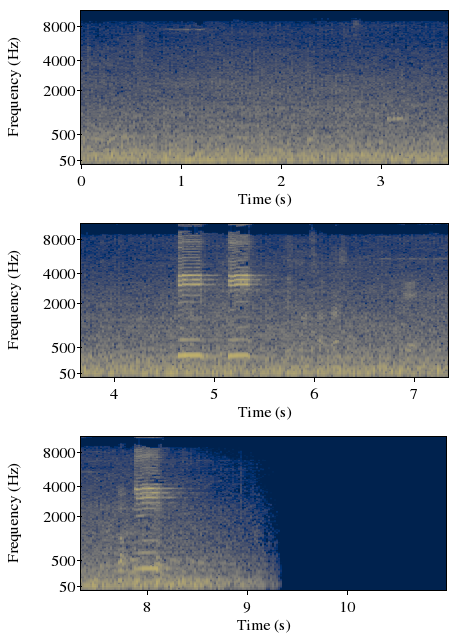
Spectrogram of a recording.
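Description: Street traffic noise, with a vehicle horn tooting twice in quick succession about halfway through and once more a few seconds later; the sound then fades out to silence near the end.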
